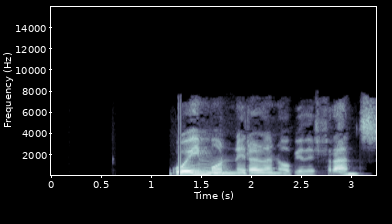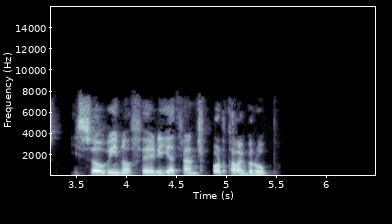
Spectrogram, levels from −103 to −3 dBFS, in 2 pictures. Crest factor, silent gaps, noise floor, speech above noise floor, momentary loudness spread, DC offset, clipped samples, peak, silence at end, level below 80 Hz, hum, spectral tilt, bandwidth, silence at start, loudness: 18 dB; 3.37-3.44 s; under -90 dBFS; over 71 dB; 11 LU; under 0.1%; under 0.1%; -2 dBFS; 1.1 s; -62 dBFS; none; -5 dB/octave; 7.8 kHz; 1.2 s; -19 LUFS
